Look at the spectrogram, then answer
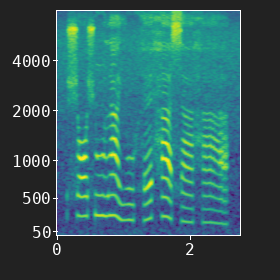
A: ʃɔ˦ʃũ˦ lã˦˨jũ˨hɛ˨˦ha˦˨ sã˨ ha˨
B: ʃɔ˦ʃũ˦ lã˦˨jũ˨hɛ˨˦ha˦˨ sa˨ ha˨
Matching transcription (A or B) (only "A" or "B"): B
